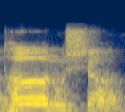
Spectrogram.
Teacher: दंत दातावरती यांचा उच्चार असतो नाही आपण जर म्हणल ध नुष्य धचा उच्चार करताना जीभ दाताला लागते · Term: दंत्य वर्ण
